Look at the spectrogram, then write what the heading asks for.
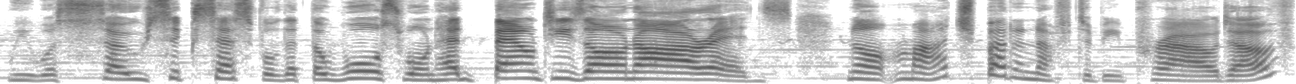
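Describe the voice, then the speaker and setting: A woman's voice: on the high side, a little slow, bright, forceful tone, faint music behind. A woman voicing a sly female con artist and outlaw in a video game, mocking, smug and coolly menacing. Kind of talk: video game villain acting.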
